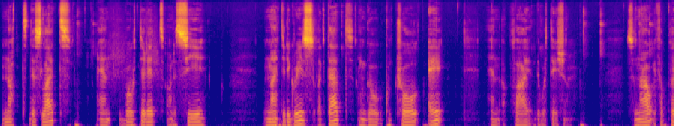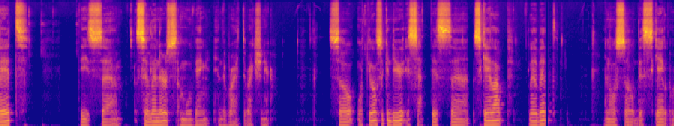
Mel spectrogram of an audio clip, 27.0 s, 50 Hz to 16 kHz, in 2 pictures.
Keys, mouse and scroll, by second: 0.6-1.0 ctrl+drag, 1.5-1.9 shift+middle drag, 2.6 r, 8.4 ctrl+a, 11.7-12.0 shift+middle drag, 12.8 shift+middle click, 13.2 space, 14.1 shift+middle drag, 14.5-15.0 middle drag, 20.8-21.8 drag, 23.1-25.3 drag, 26.3-26.9 drag.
